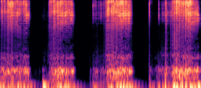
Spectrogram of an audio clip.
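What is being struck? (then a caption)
Domed steel mesh microphone grille. Long nails scratch the hollow, domed steel mesh head of a Blue Yeti microphone in four separate bursts with short silent gaps between them. Each stroke gives a heavy, boomy low rumble under a rough, bright scratchy hiss.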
